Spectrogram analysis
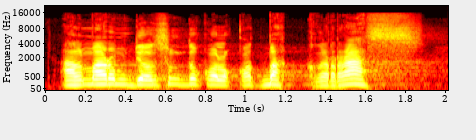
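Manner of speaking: ordinary delivery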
